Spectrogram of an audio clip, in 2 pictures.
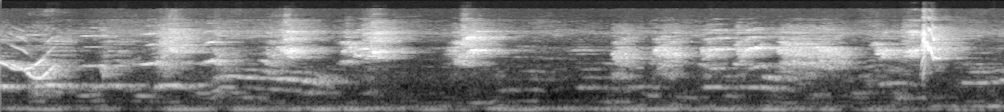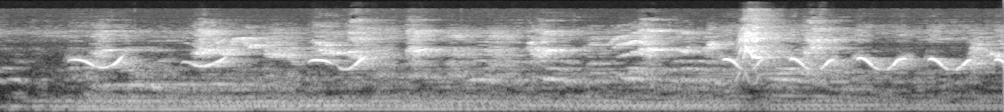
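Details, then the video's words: Javan myna giving a harsh, chattering start, then after about five seconds a run of rapid, sharp V-shaped whistles repeated over a steady low hum. "Burung jalak kebo suara bersuit"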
